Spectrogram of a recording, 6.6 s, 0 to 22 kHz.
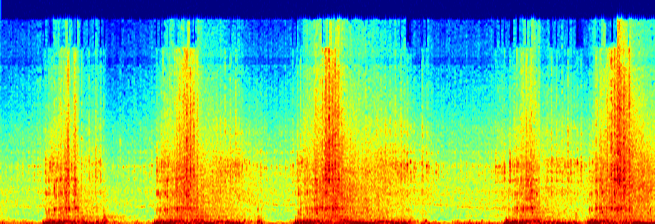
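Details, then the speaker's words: Mercedes C63 AMG V8 with a completely stock exhaust, slightly warmed up: the engine is revved repeatedly and very loudly, pitch rising and falling cleanly and settling back smoothly. Healthy engine. "I hope that comes across just how insanely loud this car is."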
